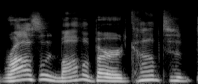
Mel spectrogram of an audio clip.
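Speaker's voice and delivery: high, loud mock pleading call to Rosalind; mock creepy fan voice. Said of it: "they'll be like".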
